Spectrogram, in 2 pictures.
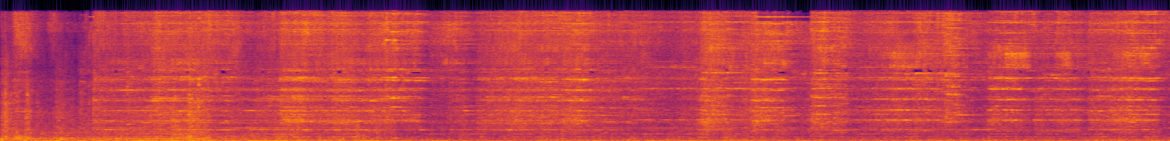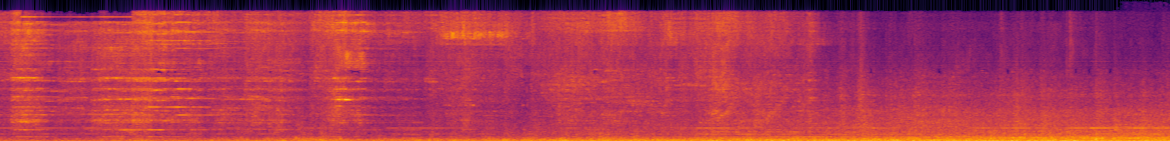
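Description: Freight train of hopper wagons rolling past, its steel wheels squealing on the rails in several high steady tones over the running rumble of wheels on track. Near the end a deeper rumble grows as a diesel locomotive passes.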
